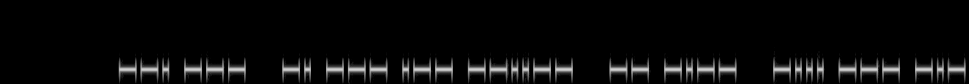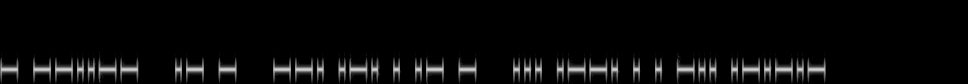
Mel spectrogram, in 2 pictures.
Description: Morse code, heard as a keyed tone, about 22 wpm, 700 Hz. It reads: GO NOW, MY BOY, AT GREAT SPEED.
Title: Sentences from Top 1000 Words - Review Part 5 - 22wpm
